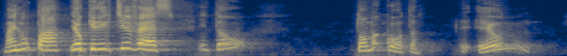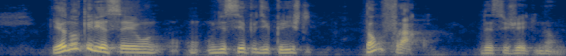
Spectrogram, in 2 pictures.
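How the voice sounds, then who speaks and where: A man delivering a sermon, his voice gravelly with a husky edge and sitting somewhat high for a man. He talks in an earnest, pleading way, often breaking off and restarting his phrases. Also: sing-song, unhurried, long pauses. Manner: earnest, pleading, with many restarts and self-corrections. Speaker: preacher. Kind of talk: sermon with a spoken example prayer.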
